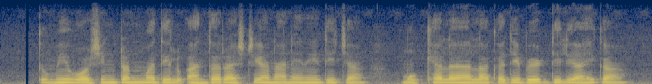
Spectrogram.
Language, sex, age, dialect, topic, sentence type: Marathi, male, 18-24, Varhadi, banking, statement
